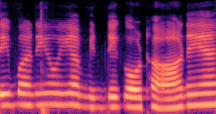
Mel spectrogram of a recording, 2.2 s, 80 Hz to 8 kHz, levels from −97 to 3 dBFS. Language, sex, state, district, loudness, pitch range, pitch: Hindi, female, Delhi, New Delhi, -16 LUFS, 210-255 Hz, 245 Hz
